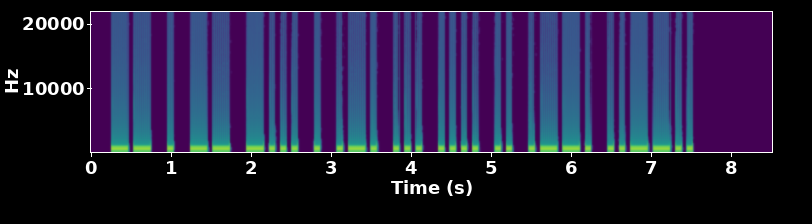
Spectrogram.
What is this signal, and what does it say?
Morse code, heard as a keyed tone, about 17 wpm, 700 Hz. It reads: MEMBERSHIP?
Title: Sentences from Top 1400 Words 17wpm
